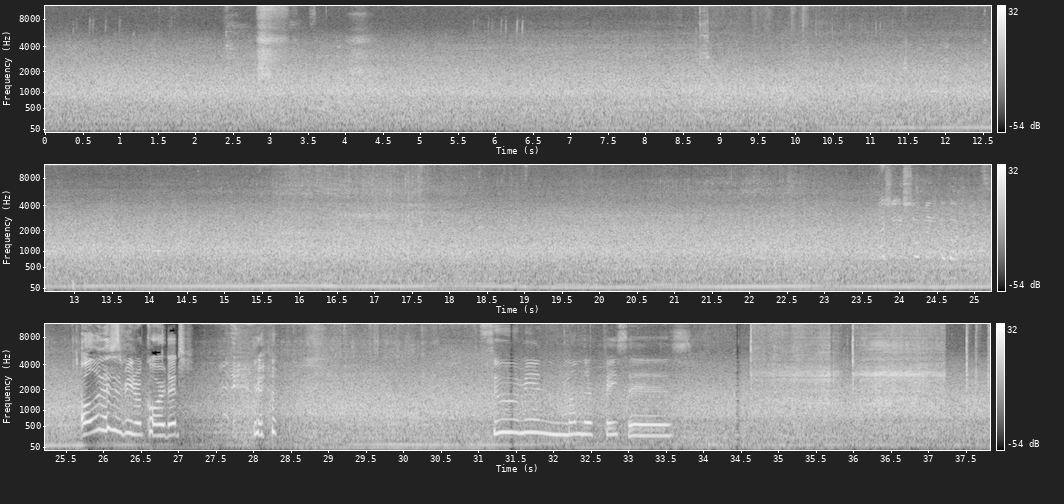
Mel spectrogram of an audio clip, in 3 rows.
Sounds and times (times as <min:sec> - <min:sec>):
Speech: 0:23.7 - 0:27.8, 0:31.1 - 0:33.8.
